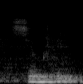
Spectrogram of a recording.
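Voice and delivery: soft, low call of the name; secretive hush. Shown as a demonstration. Teacher demonstrates secret news to a student, in a soft low voice. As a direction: draw her in as if sharing a secret. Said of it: "sangat rahasia".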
